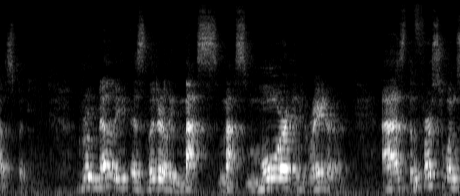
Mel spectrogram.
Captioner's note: spanish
